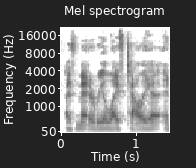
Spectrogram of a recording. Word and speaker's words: Thalia: it differently right but i know for a fact that thalia is talia like i've met a real life talia and it's spelled with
